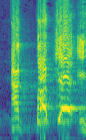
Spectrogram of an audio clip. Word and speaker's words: Akpatse: Akpatse is spelled A K P A T S E.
